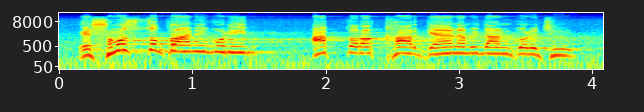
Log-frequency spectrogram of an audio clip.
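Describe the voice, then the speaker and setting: The voice is raised and projected, with ordinary pitch variation, over noticeable background noise. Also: man. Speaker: Islamic preacher. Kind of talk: religious sermon to a live audience.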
